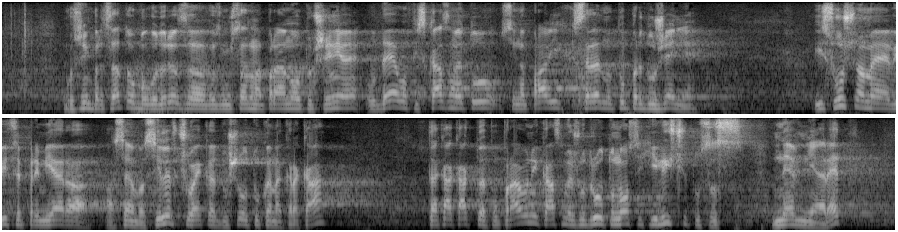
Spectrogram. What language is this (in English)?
Bulgarian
